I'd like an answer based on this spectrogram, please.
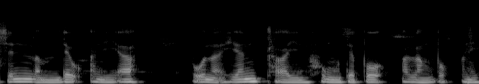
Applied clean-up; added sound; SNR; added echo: none; none; none; none.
